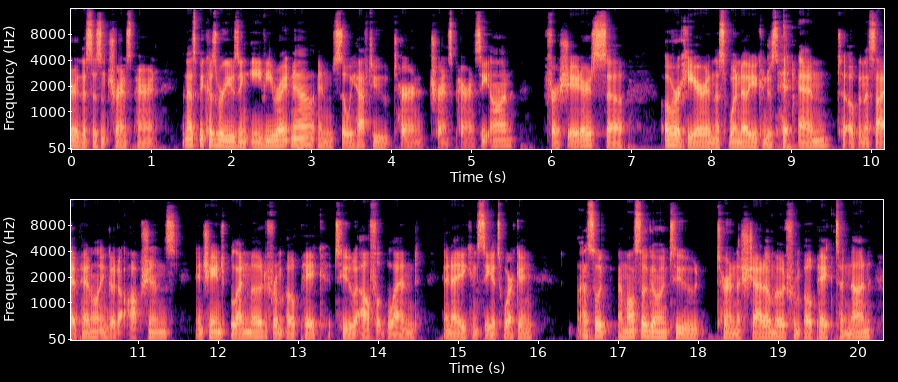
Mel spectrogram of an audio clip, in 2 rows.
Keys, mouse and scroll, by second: 8.9 n, 10.8 click, 12.4 click, 18.9 click.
